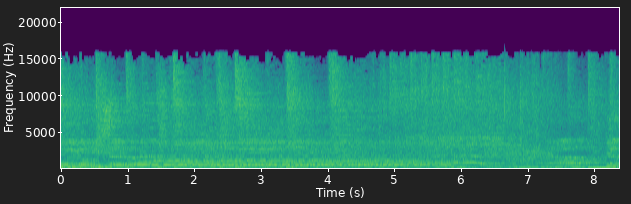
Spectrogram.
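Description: Live band music: a male and a female singer sing together over drums and acoustic guitar, holding one long note from about a second in until about six seconds, where it falls away.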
